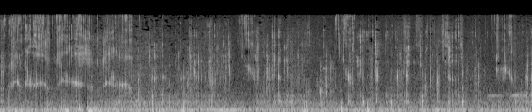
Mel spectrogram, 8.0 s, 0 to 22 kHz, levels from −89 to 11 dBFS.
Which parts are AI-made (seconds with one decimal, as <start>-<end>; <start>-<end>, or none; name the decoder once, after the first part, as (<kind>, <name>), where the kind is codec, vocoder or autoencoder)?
none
